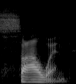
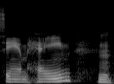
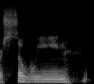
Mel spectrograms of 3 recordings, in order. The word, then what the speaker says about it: Samhain: ancient celtic festival called sawin and it's not spelled the way it sounds it looks like it should be pronounced samhain but it's really stalwan or seween depending on your preference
